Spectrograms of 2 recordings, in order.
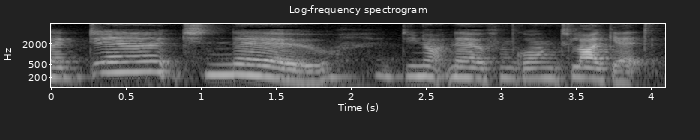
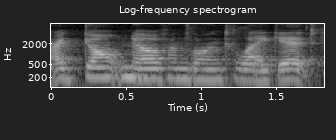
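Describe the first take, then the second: First: Slight slip into a British accent. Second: Said in the usual way. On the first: Real, not acted. Vlogger doubting the book she started, slipping into a British accent. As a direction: drift into a British accent, drawing out the first words. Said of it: "I just slipped into a British accent". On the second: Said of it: "slipped into a British accent there".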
